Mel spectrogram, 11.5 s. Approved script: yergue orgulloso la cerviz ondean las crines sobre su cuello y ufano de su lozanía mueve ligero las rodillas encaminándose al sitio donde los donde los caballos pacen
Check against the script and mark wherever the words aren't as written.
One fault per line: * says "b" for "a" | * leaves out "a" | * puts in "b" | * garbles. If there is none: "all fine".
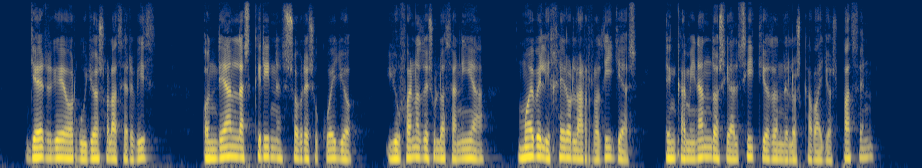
* leaves out "donde los"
